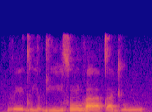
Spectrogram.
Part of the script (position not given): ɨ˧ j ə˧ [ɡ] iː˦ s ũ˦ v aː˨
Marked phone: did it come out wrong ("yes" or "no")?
no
